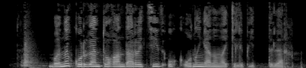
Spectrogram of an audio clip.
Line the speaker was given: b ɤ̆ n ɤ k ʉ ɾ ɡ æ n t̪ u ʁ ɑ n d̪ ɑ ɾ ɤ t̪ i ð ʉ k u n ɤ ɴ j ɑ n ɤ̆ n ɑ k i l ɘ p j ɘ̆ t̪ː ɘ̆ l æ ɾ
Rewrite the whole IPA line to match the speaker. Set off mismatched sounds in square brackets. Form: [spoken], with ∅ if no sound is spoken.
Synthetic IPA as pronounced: b ɤ̆ n ɤ k ʉ ɾ ɡ æ n t̪ u ʁ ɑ n d̪ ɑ ɾ ɤ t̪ i ð ʉ k u n ɤ ɴ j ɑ n ɤ̆ n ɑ k i l ɘ p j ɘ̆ t̪ː ɘ̆ l æ ɾ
